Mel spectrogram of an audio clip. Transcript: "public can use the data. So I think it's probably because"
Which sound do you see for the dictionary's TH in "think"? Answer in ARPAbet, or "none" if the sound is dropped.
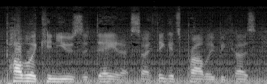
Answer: TH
